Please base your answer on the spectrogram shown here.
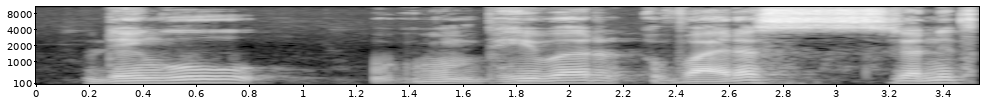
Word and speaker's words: Dengue: मैं आज आपसे आजकल डेंगू फीवर के जो फैला हुआ है इसके बारे में चर्चा करना चाहूँगा। ये डेंगू फीवर, जिसका सही उच्चारण डेंगी फीवर है, डेंगू वायरस से संक्रमित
